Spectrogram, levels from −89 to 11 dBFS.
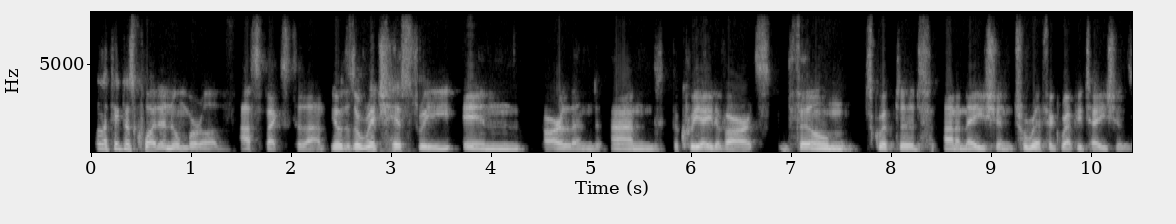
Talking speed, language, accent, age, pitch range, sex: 160 wpm, English, Irish, 30-49, 110-125 Hz, male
